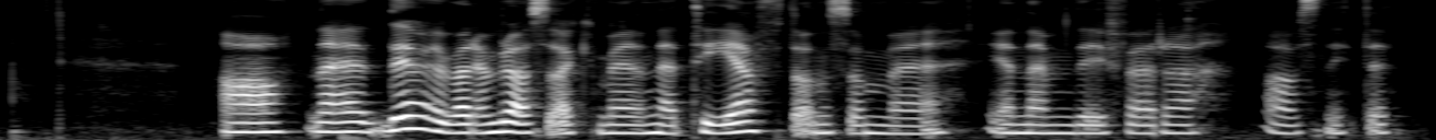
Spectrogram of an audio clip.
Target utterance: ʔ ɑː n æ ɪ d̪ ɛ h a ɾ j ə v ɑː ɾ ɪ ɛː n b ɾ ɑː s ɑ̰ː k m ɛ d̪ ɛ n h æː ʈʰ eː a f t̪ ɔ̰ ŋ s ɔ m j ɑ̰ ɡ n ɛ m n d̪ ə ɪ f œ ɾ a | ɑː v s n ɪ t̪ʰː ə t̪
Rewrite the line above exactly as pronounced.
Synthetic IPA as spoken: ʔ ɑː n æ ɪ d̪ ɛ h a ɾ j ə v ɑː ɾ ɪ ɛ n b ɾ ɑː s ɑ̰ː k m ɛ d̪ ɛ n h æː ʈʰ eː a f t̪ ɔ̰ n s ɔ m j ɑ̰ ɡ n ɛ m n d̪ ə ɪ f œ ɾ a | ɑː v s n ɪ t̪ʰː ə t̪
